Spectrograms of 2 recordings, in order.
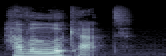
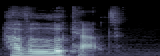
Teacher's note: if we have the preposition at, which we usually do, we're going to connect that. It's going to link.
